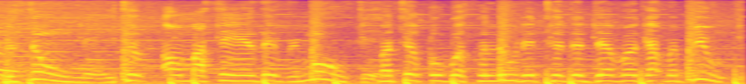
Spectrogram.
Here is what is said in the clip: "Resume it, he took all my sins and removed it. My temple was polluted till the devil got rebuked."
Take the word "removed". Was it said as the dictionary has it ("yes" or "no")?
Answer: yes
